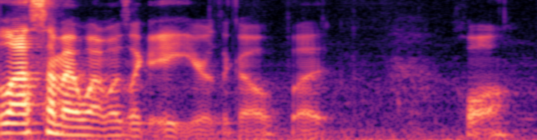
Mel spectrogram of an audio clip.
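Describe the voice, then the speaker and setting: A woman with an American accent, fairly low pitch, bright, sharp tone, fairly even intonation and fairly quick pace, with audible room echo. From Wisconsin. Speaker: esports tournament caster. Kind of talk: post-match interview.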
